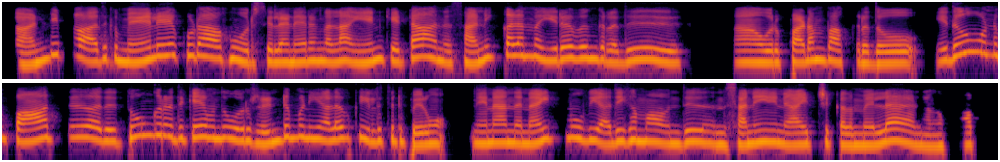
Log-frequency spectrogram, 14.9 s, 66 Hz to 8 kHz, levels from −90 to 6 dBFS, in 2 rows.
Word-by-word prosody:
கண்டிப்பா. 235 - -1
அதுக்கு 240 +2 -2
மேலேயே 265 +8 +2
கூட 290 0 0
ஆகும். 240 -2 0
ஒரு 185 - -6
சில 200 -1 +2
நேரங்கள்லாம் 205 0 0
ஏன்னு 230 +4 +2
கேட்டா 210 +6 +1
அந்த 200 -4 -1
சனிக்கிழமை 260 +7 +1
இரவுங்கிறது 235 -4 +1 0.8
அ - - -1 0.2
ஒரு 190 0 0
படம் 215 +4 +3
பார்க்கிறதோ, 180 -3 0 0.4
ஏதோ 270 +7 +1
ஒண்ணு 300 -4 -2
பார்த்து 250 +4 +1
அது 225 -1 +1
தூங்குறதுக்கே 290 -3 0
வந்து 260 0 +1
ஒரு 230 0 +1
2 225 +8 +1
மணி 265 -2 +1
அளவுக்கு 255 +2 -1
இழுத்துட்டு 220 0 -3
போயிருவோம். 180 +2 0 0.3
ஏன்னா, 200 +1 +1
அந்த 195 -1 +1
நைட் 245 +4 0
மூவி 235 -3 +1
அதிகமா 220 +2 +1
வந்து 195 +3 0 0.3
சனி, 190 +4 +2 0.2
ஞாயிற்றுக்கிழமையில 180 +1 0 0.2
நாங்க 160 0 -3
பார்ப்போம். 180 0 -7
220 Hz, 155 wpm, -23 LUFS, 195-255 Hz, 0.8 s, படம்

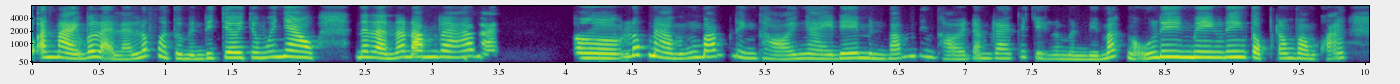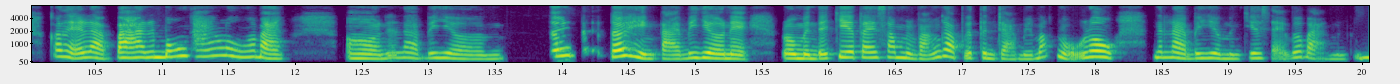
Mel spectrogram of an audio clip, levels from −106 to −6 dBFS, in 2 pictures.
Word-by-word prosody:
anh 300 0 +2
này 260 -5 +5
với 300 +7 +2
lại 300 - +1
là 195 +2 -5
lúc 335 +8 0
mà 330 - 0
tụi 230 -3 -3
mình 210 0 -3
đi 245 - -2
chơi 275 +2 +3
chung 270 0 -3
với 300 +2 -1
nhau, 300 -4 +4 0.3
nên 300 0 0
là 260 -2 +5
nó 280 +6 +1
đâm 310 0 +4
ra 310 -1 +2
á 335 +2 +1
bạn 220 -8 -4 0.5
ờ, 250 -2 +3
lúc 400 +2 0
nào 275 -9 +3
mình 235 +1 -3
cũng 290 +3 -1
bấm 320 +3 +2
điện 265 -6 -4
thoại, 210 -3 -5
ngày 225 -2 -3
đêm 255 +2 +1
mình 230 -3 -3
bấm 280 +10 -4
điện 320 -4 -8
thoại 200 -4 -7
đâm 240 +4 -7
ra 245 0 -4
cái 305 +5 -12
chuyện 245 -5 -10
là - - -8
mình 190 -2 -5
bị 190 - -2
mất 290 - -2
ngủ 245 +2 -1
liên 310 -1 +5
miên, 295 -1 +4
liên 305 0 +3
tục 265 -4 +2
trong 250 0 -2
vòng 235 -4 -1
khoảng 260 - -6 0.3
có 330 - -1
thể 260 -3 +2
là 275 -3 +2
3 275 +1 +5
đến 295 +1 +3
4 355 +4 +3
tháng 350 +3 -4
luôn 345 -6 0
á 315 - -1
bạn. 245 -7 +1 0.5
Ờ, 235 -2 0
nên 225 - -6
là 270 -2 -3
bây 255 +2 -3
giờ 215 -5 -2 0.5
tới 350 +4 +3 0.3
tới 340 +3 +6
hiện 230 -7 +2
tại 210 -1 -3
bây 260 +4 -1
giờ 260 -4 +4
nè, 215 -3 0 0.2
rồi 235 -1 +4
mình 225 -1 +2
đã 230 - +1
chia 290 -1 +3
tay 285 -1 0
xong 280 -1 -1
mình 250 -4 0
vẫn 220 +8 -3
gặp 325 -4 +1
cái - - -2
tình 250 -3 -3
trạng 205 -2 -7
bị 205 0 -6
mất 290 +6 -6
ngủ 270 -2 -1
luôn 310 -3 +5 0.3
nên 285 0 -2
là 265 -3 +2
bây 245 +2 -2
giờ 255 -1 +1
mình 220 -1 -5
chia 250 +1 -1
sẻ - - -11
với 290 +2 -3
bạn 255 -4 -6
mình 205 - -11
cũng 275 +2 -3
260 Hz, 300 wpm, -21 LUFS, 230-300 Hz, 0.5 s, tới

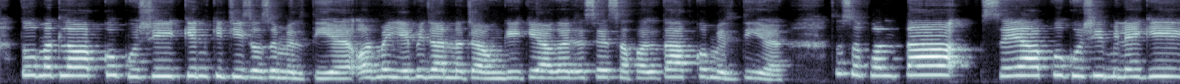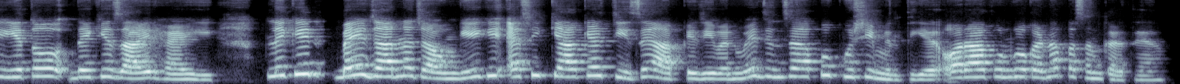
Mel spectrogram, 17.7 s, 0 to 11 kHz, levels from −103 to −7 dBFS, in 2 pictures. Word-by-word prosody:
तो 355 0 -1
मतलब 345 0 +3
आपको 340 +1 +2
खुशी 315 +1 -1
किन-किन 320 -1 -2
चीज़ों 290 -3 -2
से 270 +1 -2
मिलती 230 -3 -5
है? 225 -1 +1
और 260 +4 -2
मैं 290 +1 -2
ये 265 -1 -2
भी 295 - -5
जानना 275 -2 0
चाहूँगी 245 -1 -2
कि 275 +2 -3
अगर 260 +1 -1
जैसे 260 +2 -2
सफलता 250 +1 -2
आपको 280 +1 -3
मिलती 235 0 -6
है, 190 -4 -4 0.4
तो 420 - -6
सफलता 360 +1 +7 0.4
से 325 +1 0
आपको 340 +1 +4
खुशी 335 0 -1
मिलेगी, 300 0 -1 0.2
ये 290 - +3
तो 315 0 +2 0.2
देखिए 280 +2 -2
ज़ाहिर 240 -2 +3
है 200 -1 -1
ही। 180 -2 -7 0.4
लेकिन 395 +5 +2
मैं 315 - +5
ये 375 - +3
जानना 310 +1 +4
चाहूँगी 240 -1 -1
कि 335 +2 0 0.2
ऐसी 295 +4 -3
क्या-क्या 295 +3 +3
चीज़ें 275 +1 -5
हैं 280 - 0
आपके 220 0 -1
जीवन 215 -1 -3
में 280 +8 -5
जिनसे 305 0 -4
आपको 305 +4 -2
खुशी 290 -2 -5
मिलती 190 -3 -7
है 185 0 -3
और 260 +7 +1
आप 285 - -3
उनको 290 +1 -3
करना 290 +2 -3
पसंद 245 -7 -7
करते 170 -3 -9
हैं? 170 0 -14
285 Hz, 200 wpm, -20 LUFS, 245-320 Hz, 0.4 s, सफलता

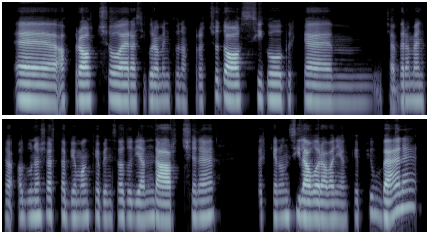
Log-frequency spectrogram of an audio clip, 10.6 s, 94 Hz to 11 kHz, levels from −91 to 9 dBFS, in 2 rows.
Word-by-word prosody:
ehm, 175 -3 +5
approccio 175 +2 +1
era 170 0 +3
sicuramente 170 +1 -8
un 170 - -15
approccio 165 +5 -15
tossico 175 0 +1
perché 175 -2 -2
mhmm, 160 0 -21
cioè - - -13
veramente 170 -1 -7
ad 175 0 -13
una 180 +1 -4
certa 190 0 -8
abbiamo 170 -1 -9
anche 175 +1 -10
pensato 170 +1 -9
di 165 0 -7
andarcene 170 +2 +2 0.4
perché 170 0 -12
non 175 +1 -8
si 180 +1 -9
lavorava 165 -2 +4
neanche 160 +1 -12
più 205 +5 -16
bene 225 +9 +3
170 Hz, 145 wpm, -23 LUFS, 165-180 Hz, 0.4 s, ehm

